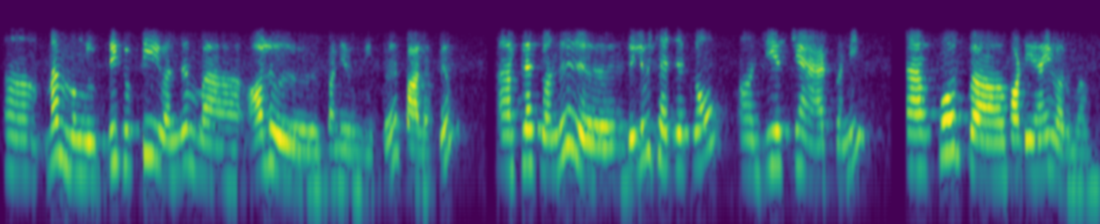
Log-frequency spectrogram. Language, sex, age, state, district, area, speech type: Tamil, female, 30-45, Tamil Nadu, Ranipet, rural, conversation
